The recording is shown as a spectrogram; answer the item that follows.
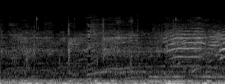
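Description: Crowded street-run ambience picked up by a camera carried at a run: footfalls and a low rumble on the microphone, under crowd voices and music. Higher-pitched voices or singing come in over it from about one and a half seconds in.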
